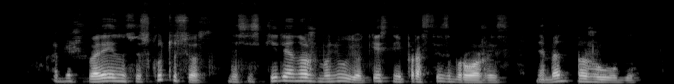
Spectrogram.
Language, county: Lithuanian, Kaunas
